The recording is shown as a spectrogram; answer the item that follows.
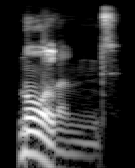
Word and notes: moorland: British English

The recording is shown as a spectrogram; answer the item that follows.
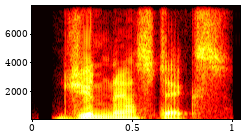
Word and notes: gymnastics: American English

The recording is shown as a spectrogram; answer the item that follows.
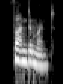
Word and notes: fundament: Indian

